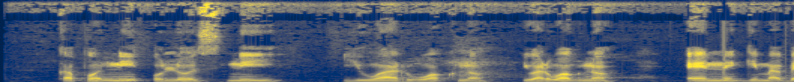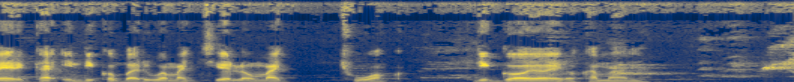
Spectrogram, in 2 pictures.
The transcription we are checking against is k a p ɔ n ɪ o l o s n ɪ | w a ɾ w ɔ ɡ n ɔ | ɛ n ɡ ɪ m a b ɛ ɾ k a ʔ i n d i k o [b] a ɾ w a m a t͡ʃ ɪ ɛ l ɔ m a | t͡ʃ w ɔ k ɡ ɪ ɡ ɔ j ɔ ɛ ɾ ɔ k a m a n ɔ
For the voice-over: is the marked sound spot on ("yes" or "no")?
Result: yes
